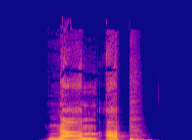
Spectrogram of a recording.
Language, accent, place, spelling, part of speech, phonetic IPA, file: German, Germany, Berlin, nahm ab, verb, [ˌnaːm ˈap], De-nahm ab.ogg
- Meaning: first/third-person singular preterite of abnehmen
